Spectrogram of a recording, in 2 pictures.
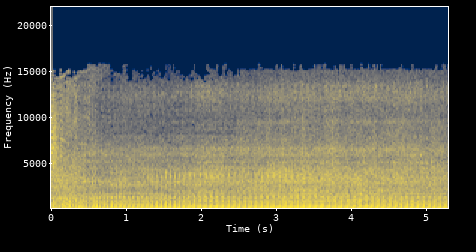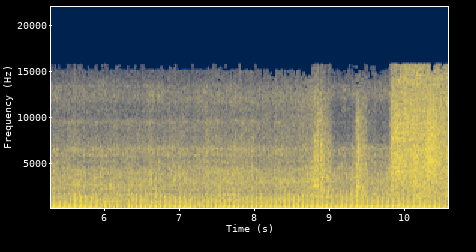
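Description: Small single-cylinder minibike engine running under steady throttle on a dirt trail. Its pitch drops and picks back up twice about two-thirds of the way through as the throttle is eased and reopened.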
